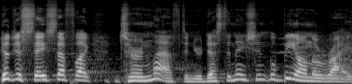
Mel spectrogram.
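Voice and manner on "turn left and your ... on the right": navigation system voice. Parent retelling how their four-year-old son does the GPS voice while driving, imitating a GPS voice. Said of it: "he even has the voice down for the GPS".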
